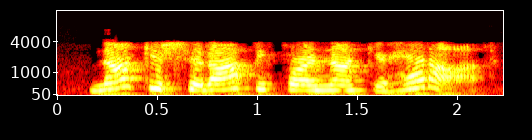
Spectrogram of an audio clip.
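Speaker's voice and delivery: ordinary talk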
